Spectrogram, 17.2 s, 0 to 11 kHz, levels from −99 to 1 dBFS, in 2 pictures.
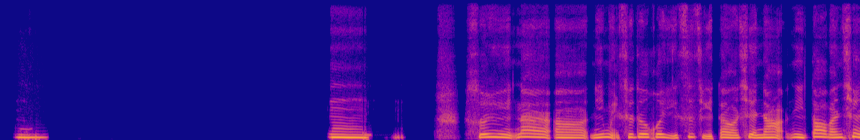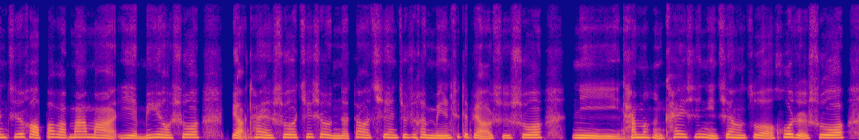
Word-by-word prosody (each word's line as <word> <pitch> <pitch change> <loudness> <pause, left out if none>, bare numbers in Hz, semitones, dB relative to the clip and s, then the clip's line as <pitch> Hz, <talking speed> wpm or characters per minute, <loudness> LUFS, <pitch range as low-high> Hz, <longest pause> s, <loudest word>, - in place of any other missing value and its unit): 嗯。 225 0 -1 2.8
嗯， 220 -2 +5 1.0
所 235 +1 -1
以 245 -4 +1
那， 250 -1 0
呃， 210 -2 -1
你 215 +4 0
每 245 - -1
次 240 - -3
都 245 0 +2
会 240 -1 0
以 180 - -5
自 250 +6 -5
己 160 -11 -6
道 210 0 -1
歉 210 0 -1
那 220 -1 +2
你 230 -1 +2
道 265 +3 0
完 225 0 +1
歉 240 -2 0
之 245 +2 -1
后， 225 -4 +2
爸 245 +4 -2
爸 220 -3 0
妈 230 +1 0
妈 200 -6 +1
也 190 0 0
没 195 +5 0
有 220 -2 +3
说 220 +1 -1 0.3
表 200 -2 +1
态 220 -2 0
说 220 +2 +1
接 240 +2 -4
受 230 -2 -2
你 175 - -1
的 175 -1 -1
道 220 -1 -2
歉， 215 -1 -2
就 220 - -3
是 220 - -2
很 220 - +1
明 185 0 +3
确 250 +5 -6
地 230 - 0
表 180 -9 -1
示 185 +2 -4
说 210 +1 0 0.3
你 175 -7 +3
他 215 +10 +1
们 220 -1 +4
很 190 -4 -2
开 240 +3 -1
心 235 0 -2
你 180 -5 +1
这 230 +6 -3
样 200 -3 +2
做。 205 -3 -1
或 240 +3 +3
者 200 -6 +2
说 210 +1 +2
220 Hz, 215 characters per minute, -25 LUFS, 200-230 Hz, 2.8 s, 嗯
